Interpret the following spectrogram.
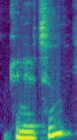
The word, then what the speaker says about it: Knudson: please reach out to to and it's pronounced Knutson if right when I first when I first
